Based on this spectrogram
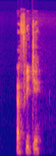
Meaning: bauble
- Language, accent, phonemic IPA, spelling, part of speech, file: French, France, /a.fi.kɛ/, affiquet, noun, LL-Q150 (fra)-affiquet.wav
